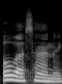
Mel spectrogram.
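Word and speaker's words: おばさん: Y bueno, nuestro segundo ejemplo es este, en el cual nos vamos a enfocar a la pronunciación. Primero tendríamos aquí a Oba-san, que es abuela, y acá tendríamos a Oba-san, que es tía.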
